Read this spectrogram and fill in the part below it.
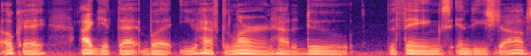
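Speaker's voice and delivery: normal talking voice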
